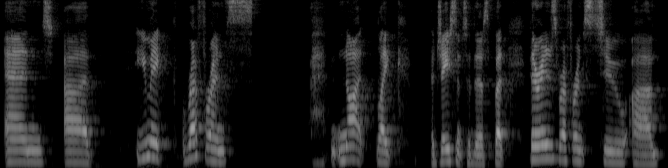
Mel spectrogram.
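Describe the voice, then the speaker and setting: A woman hosting a book podcast, building her questions slowly with fillers and hesitations. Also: mid-range voice, fairly bright tone. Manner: measured, hesitant with fillers while framing questions. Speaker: podcast host. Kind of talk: conversational interview.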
